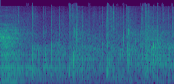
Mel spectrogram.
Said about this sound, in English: Come on now, someone needs to get a hand clap for that right now.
